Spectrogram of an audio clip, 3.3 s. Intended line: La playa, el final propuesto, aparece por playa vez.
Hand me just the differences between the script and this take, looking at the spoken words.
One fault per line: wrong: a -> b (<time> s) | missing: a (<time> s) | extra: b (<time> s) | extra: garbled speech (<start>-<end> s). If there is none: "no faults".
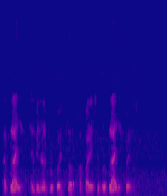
no faults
